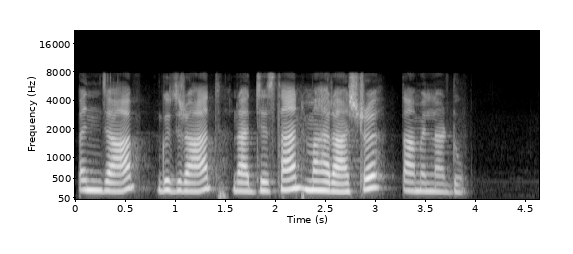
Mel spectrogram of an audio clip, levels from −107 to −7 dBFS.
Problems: none marked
